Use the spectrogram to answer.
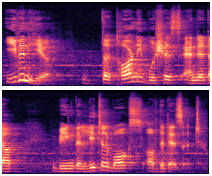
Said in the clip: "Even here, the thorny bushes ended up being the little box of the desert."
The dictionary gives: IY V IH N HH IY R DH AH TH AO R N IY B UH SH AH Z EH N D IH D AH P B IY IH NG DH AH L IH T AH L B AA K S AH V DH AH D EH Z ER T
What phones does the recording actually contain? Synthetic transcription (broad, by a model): IY V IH N HH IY R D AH T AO R N IY B UH SH AH Z EH N D IH D AH P B IY IH NG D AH L IH T AH L B AA K S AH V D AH D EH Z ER T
